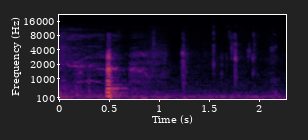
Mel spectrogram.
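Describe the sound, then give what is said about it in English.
Chewing and biting into a soft, loose food the colour of peanut butter with a slight crunch: one sharp, crisp bite stands out, followed by a few faint chewing sounds. “It's going to be kind of hard and sloppy to eat, but I'm going to try it.”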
